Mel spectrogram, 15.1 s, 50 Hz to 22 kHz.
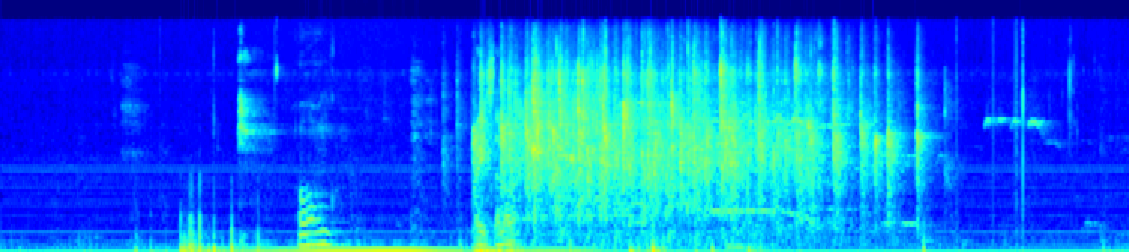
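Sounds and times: congregation applauding: 5.9s - 12.7s.

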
